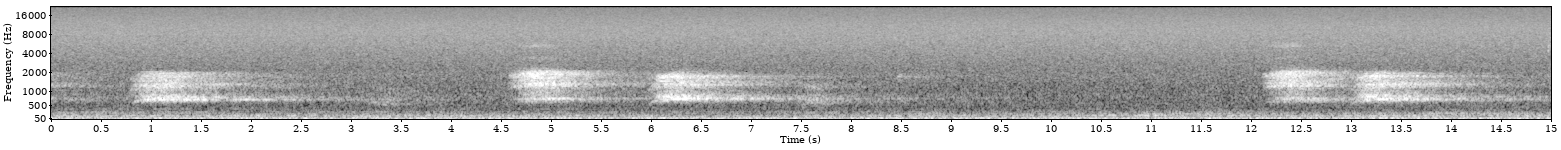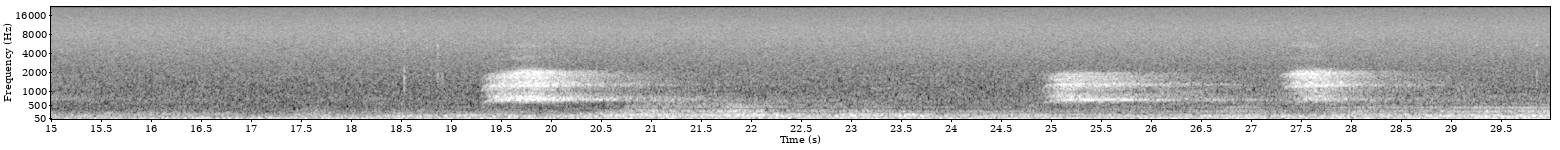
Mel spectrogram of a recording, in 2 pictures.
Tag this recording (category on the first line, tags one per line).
Soundscapes > Nature
data-to-sound
natural-soundscape
phenological-recording
modified-soundscape
field-recording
